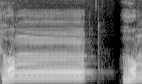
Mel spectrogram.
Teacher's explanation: হুম গুন্না হবে ওয়াজিব গুন্না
